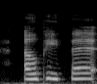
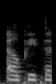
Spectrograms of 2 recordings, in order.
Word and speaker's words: Elpitha: I don't know why they put the emphasis on the E and not the I. It's Elpitha.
